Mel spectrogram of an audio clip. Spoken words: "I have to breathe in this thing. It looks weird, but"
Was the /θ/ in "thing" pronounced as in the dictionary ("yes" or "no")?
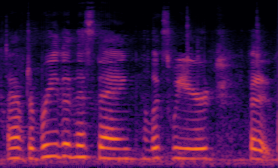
yes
